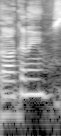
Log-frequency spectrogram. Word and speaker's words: Saucony: Saucony.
